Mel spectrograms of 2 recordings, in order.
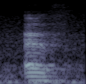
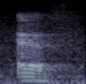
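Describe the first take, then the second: The two takes are said the same way.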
